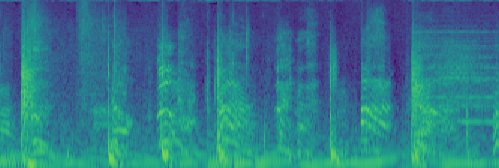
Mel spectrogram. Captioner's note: Bruce groaning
